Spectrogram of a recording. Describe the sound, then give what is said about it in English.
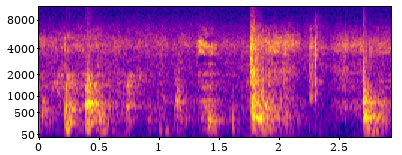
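A door is pushed shut indoors: a few light wooden knocks and shuffles, then a solid, fairly loud thud and a softer final clunk, with no talking. “Ok, have a seat. Shut the door.”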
